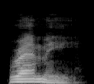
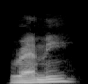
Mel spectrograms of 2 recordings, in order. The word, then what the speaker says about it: Remi: language it's pronounced as Remy Remy Remy to pronounce it correctly emphasize the ray sound and then gently WR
